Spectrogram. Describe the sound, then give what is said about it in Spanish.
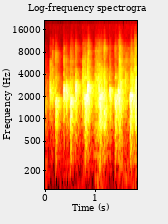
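A crowd clapping their hands hard together in a quick, steady rhythm, the many claps blending into a dense, continuous patter. “Dale fuerte las palmas.”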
